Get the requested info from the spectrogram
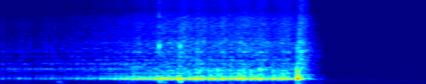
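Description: Suspense snare drum roll sound effect, building in loudness for about three seconds and ending in a single sharp hit before cutting off: the build-up to a reveal.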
